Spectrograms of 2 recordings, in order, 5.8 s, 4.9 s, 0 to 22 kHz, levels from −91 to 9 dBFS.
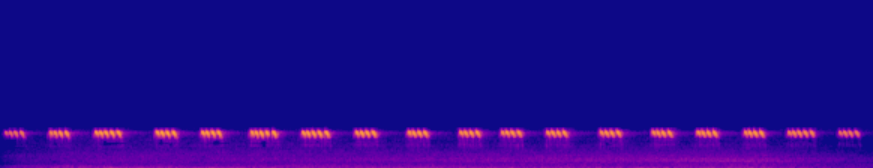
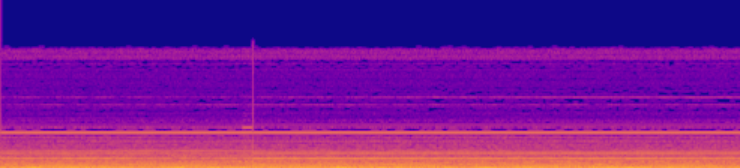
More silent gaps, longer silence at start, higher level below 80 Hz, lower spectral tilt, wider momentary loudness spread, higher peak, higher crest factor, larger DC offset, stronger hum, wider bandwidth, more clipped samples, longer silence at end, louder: neither; first, 0.15 s vs 0 s; second, -64 dBFS vs -22 dBFS; second, 3.5 dB/octave vs -7.5 dB/octave; first, 6 LU vs 1 LU; second, -8 dBFS vs 0 dBFS; about the same, 14 dB vs 12 dB; neither; neither; second, 5.4 kHz vs 16 kHz; neither; about the same, 0.1 s vs 0 s; second, -19 LUFS vs -14 LUFS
